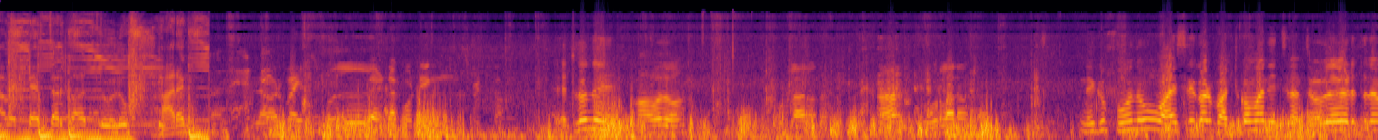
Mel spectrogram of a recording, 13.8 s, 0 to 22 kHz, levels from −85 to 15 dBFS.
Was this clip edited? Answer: no; 0 cuts

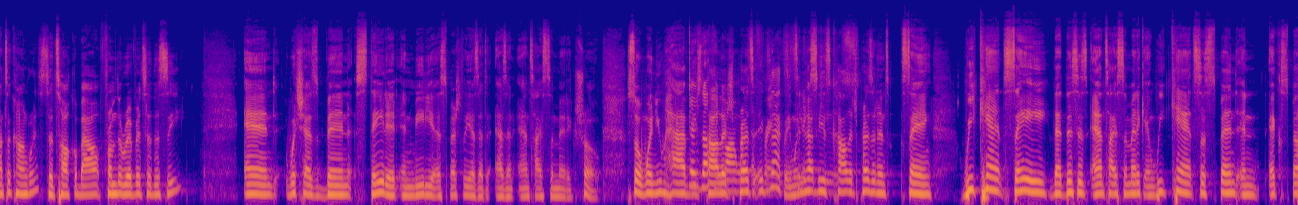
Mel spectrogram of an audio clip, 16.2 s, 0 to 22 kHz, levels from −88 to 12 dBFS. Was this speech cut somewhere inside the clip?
yes; 1 cut; at 7.5 s

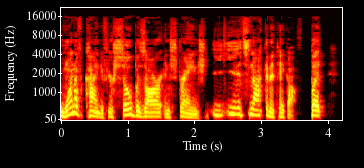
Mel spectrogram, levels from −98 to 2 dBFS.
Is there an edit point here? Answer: yes; 1 cut; at 2.1 s

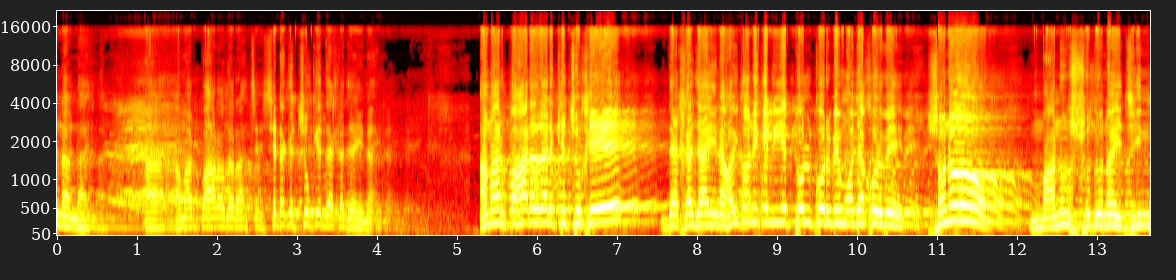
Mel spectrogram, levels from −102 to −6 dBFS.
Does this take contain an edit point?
no; 0 cuts

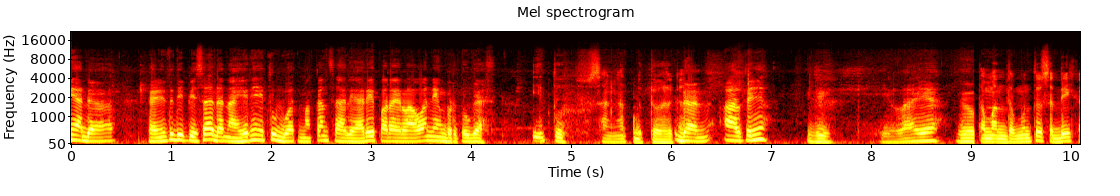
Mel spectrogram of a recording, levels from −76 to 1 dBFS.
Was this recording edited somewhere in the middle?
yes; 1 cut; at 9.0 s

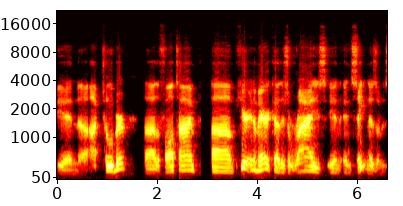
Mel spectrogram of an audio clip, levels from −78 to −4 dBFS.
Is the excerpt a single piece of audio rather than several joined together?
no; 1 cut; at 2.9 s

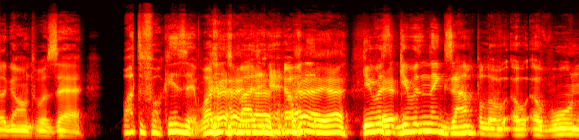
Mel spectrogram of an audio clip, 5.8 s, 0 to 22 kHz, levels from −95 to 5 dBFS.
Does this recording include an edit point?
no; 0 cuts

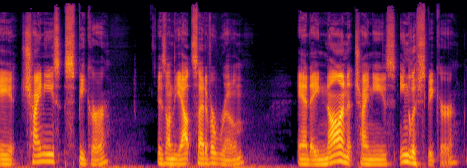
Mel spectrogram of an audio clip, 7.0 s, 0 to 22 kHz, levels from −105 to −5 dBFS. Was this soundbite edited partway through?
no; 0 cuts

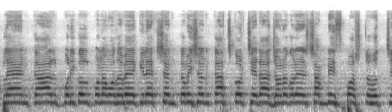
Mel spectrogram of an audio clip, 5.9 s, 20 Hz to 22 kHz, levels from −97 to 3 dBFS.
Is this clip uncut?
yes; 0 cuts

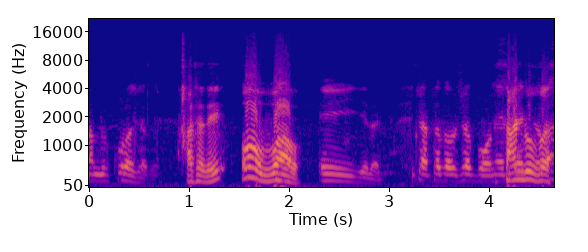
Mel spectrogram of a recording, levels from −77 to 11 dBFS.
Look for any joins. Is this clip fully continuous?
no; 1 cut; at 3.2 s

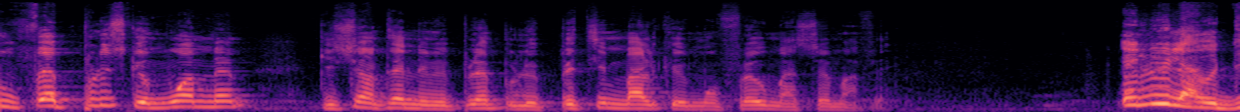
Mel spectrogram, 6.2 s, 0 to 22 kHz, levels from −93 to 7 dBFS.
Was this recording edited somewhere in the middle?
no; 0 cuts

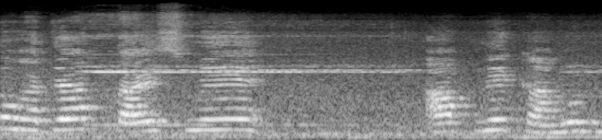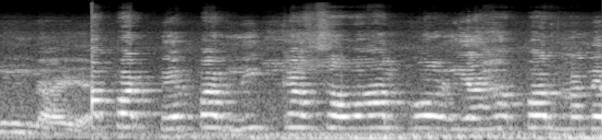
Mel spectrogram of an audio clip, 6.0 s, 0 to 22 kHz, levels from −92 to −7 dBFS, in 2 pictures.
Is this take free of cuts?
no; 1 cut; at 3.5 s

